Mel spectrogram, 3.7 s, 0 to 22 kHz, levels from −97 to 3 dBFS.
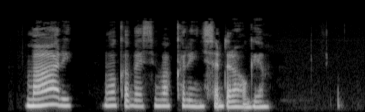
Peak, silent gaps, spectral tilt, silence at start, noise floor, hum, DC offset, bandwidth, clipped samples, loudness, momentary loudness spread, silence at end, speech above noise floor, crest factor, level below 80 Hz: -8 dBFS; none; -5.5 dB/octave; 0.25 s; -68 dBFS; none; under 0.1%; 10 kHz; under 0.1%; -25 LUFS; 10 LU; 0.95 s; 44 dB; 18 dB; -74 dBFS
